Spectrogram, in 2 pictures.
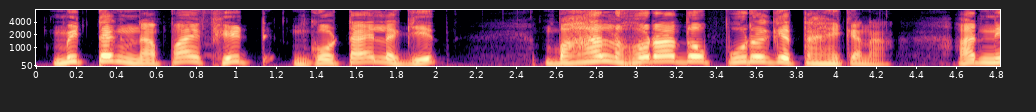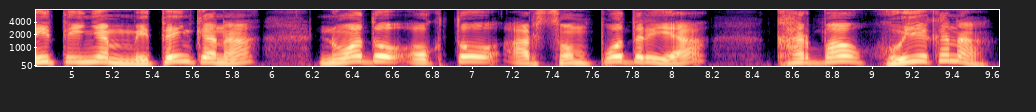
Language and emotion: Santali, angry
